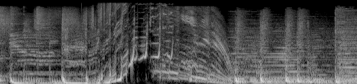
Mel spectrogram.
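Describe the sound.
A 1970s disco ballroom anthem plays with a lush, layered groove, broken midway by a sweeping slide that rises and then falls before the rhythmic pulse returns.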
